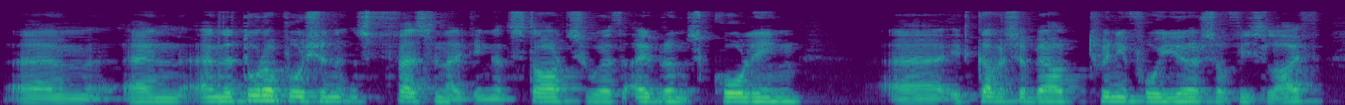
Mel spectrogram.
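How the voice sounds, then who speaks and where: A man speaks at medium pitch with a South African accent. His pace is fairly slow and his intonation fairly even. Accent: Afrikaans-accented English. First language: Afrikaans. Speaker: Bible study speaker. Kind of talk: informal Bible teaching talk. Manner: halting, many fillers.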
